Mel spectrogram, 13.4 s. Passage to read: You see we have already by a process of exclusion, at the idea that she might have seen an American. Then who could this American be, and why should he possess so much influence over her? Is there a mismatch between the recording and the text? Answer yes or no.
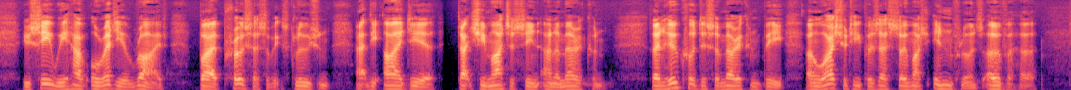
yes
